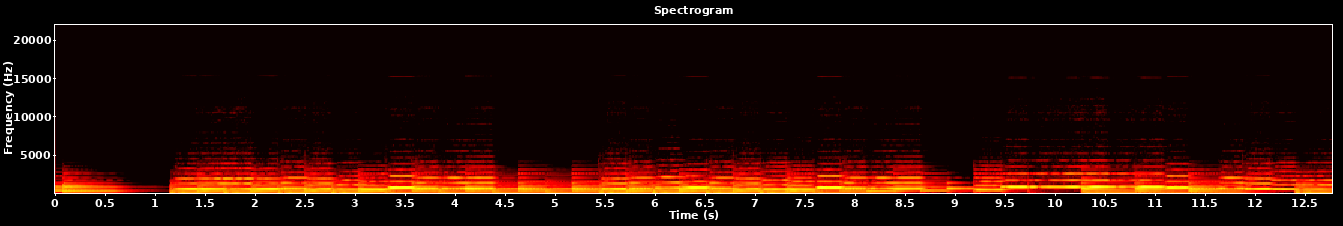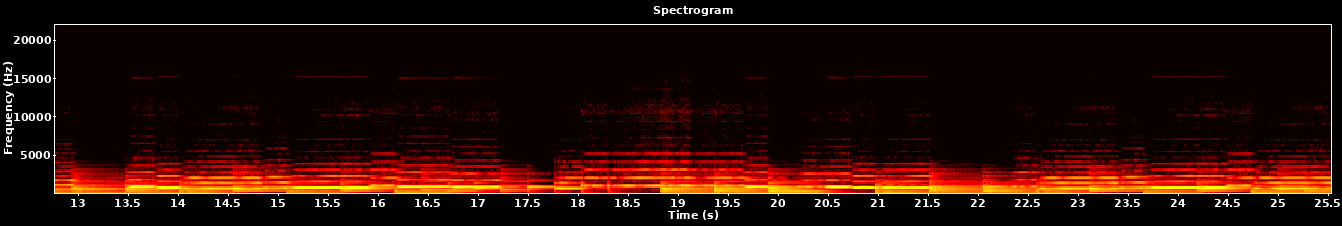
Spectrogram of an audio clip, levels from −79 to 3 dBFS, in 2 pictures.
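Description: No technical faults can be heard anywhere in the recording. Nothing in the audio calls for a timestamp or an explanation.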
